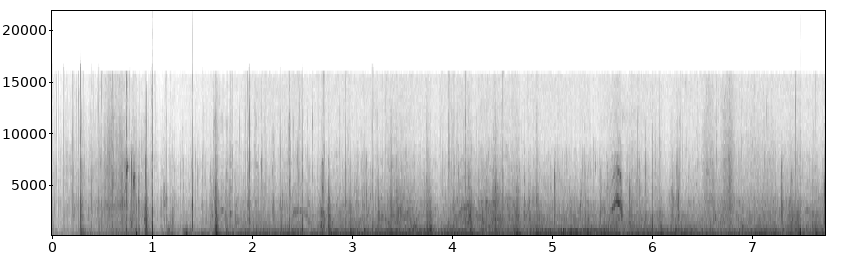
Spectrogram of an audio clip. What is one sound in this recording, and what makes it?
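Wind blusters loudly outdoors.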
